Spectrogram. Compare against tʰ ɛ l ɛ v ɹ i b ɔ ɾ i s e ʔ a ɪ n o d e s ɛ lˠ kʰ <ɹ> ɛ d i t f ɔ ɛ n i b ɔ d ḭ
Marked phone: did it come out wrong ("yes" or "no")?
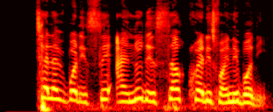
no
